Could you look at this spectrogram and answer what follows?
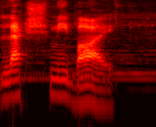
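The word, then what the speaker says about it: Lakshmibai: in battle so I don't know if I'm pronouncing it properly it's Lakshmi by so l a k s HMI Dash I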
